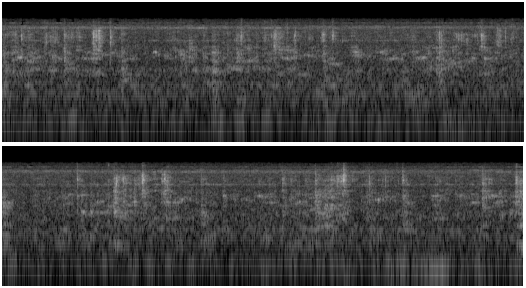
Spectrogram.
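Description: Tube ice pieces clicking and clinking irregularly against each other, over a steady low hum.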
